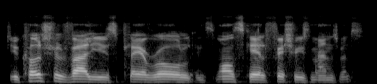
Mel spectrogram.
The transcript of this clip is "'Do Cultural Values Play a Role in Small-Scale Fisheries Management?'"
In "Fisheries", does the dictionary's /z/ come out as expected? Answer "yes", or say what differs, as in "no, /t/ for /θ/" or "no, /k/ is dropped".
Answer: yes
